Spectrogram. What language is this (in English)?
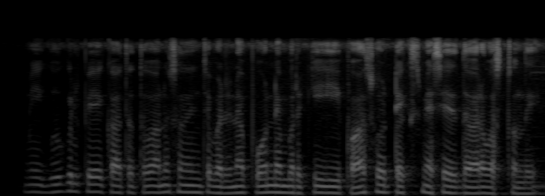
Telugu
